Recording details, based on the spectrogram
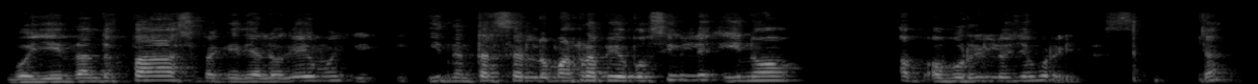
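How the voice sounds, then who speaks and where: A middle-aged Chilean man, an artist and teacher, speaks in a high, steady voice with a darkish tone, with slight background noise. He presents his work informally over a video call as a workshop talk, halting and full of fillers and restarts, and keeps checking in with "¿ya?".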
